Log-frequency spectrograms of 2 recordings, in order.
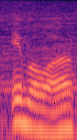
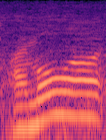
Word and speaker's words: Imola: to say than Imola cuz I heard there's so many wrong pronunciation is for bet name there's a mola and mola mola EMA la Isla look come on it's not that hard is it I was pretty not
